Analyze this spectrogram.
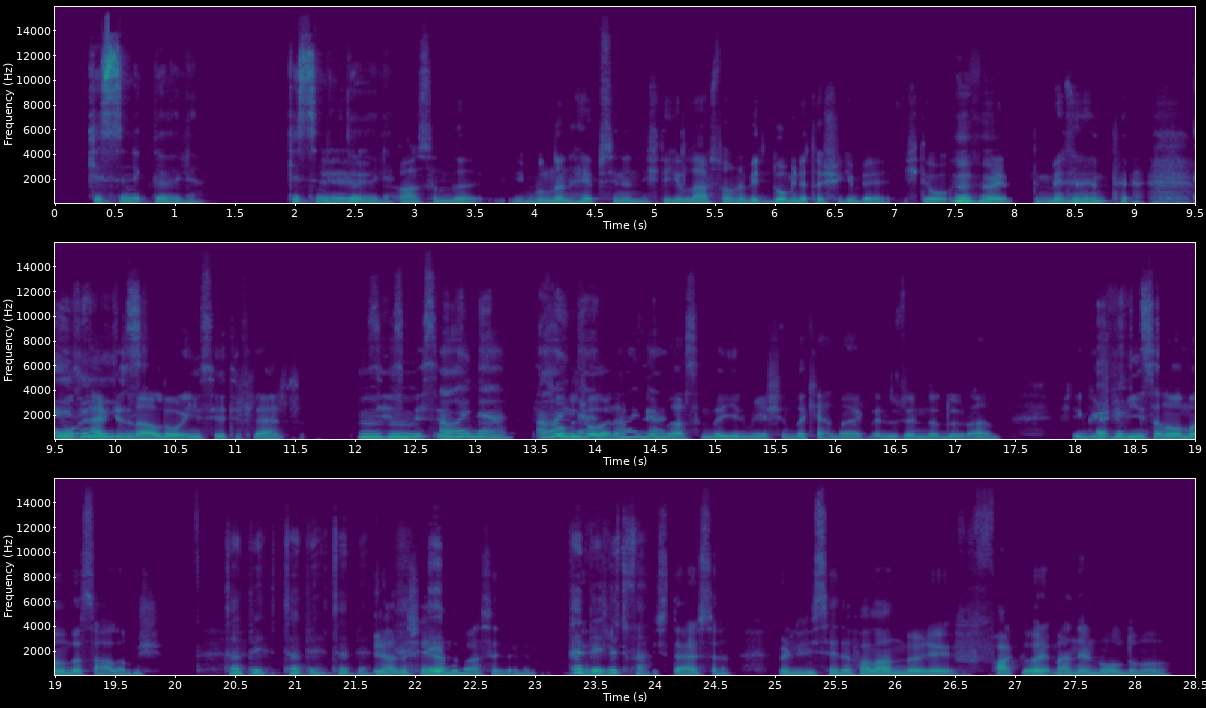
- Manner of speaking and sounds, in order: other background noise; laughing while speaking: "öğretmeninin"
- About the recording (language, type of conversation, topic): Turkish, podcast, Bir öğretmenin seni çok etkilediği bir anını anlatır mısın?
